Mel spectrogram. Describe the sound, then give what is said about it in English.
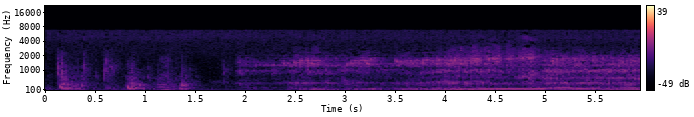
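A jeep with side curtains: its engine rumbles into a steady, loud drone after a few brief clunks, its low hum climbing in pitch as the vehicle accelerates away. “Side curtains on this jeep, and it's something Orlando must be used to seeing.”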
